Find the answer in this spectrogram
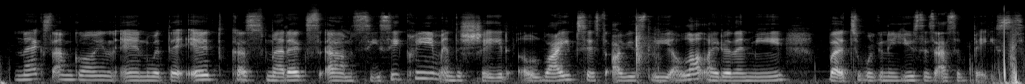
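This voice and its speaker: A woman's fairly slow, nearly pause-free speech with fairly even intonation, over noticeable background noise. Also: medium pitch for a woman. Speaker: makeup artist vlogger. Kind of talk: makeup tutorial voiceover. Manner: quiet, low volume.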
